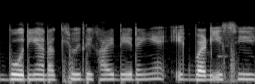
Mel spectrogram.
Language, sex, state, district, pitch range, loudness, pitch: Hindi, female, Uttar Pradesh, Budaun, 225-235 Hz, -17 LUFS, 230 Hz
